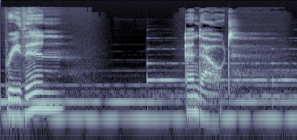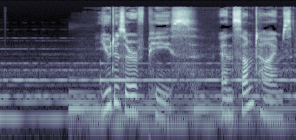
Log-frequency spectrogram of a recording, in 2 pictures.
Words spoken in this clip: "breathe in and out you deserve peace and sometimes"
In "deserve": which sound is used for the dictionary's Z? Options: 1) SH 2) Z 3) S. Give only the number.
2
